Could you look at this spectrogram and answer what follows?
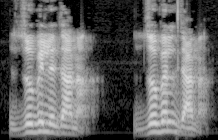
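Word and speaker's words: Ljubljana: L silent है और बाकी सभी वर्गों का उच्चारण होगा, वर्णों का उच्चारण होगा जुब लिजाना, ठीक है।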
